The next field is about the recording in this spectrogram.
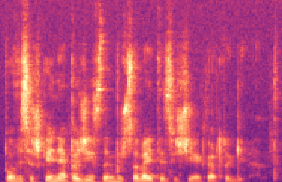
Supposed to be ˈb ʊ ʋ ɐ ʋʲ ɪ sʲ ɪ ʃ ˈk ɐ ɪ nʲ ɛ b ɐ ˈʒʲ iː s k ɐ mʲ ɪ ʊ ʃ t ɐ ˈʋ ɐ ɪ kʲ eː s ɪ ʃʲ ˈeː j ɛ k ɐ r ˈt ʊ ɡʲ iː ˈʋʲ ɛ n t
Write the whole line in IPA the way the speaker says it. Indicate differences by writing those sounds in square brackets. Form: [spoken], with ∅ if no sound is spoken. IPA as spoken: ˈb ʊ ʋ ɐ ʋʲ ɪ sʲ ɪ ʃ ˈk ɐ ɪ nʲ ɛ [p] ɐ ˈʒʲ iː s [t] ɐ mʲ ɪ ʊ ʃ [s] ɐ ˈʋ ɐ ɪ [tʲ] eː s ɪ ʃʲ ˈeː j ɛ k ɐ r ˈt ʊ ɡʲ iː ˈʋʲ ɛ n t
